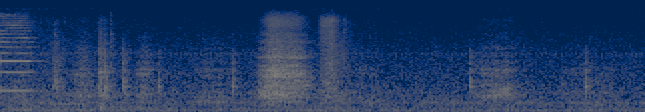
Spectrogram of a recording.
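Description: Near silence in a small room, with a few faint breaths from a man doing chair dips: soft exhales about two and a half seconds in and again near the end.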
